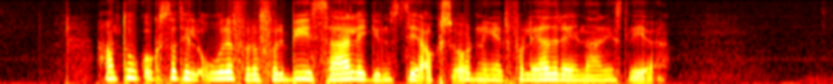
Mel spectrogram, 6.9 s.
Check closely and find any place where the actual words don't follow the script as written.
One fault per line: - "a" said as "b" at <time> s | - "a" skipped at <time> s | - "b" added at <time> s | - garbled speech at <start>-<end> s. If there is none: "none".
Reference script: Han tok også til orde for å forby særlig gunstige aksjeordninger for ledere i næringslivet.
none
